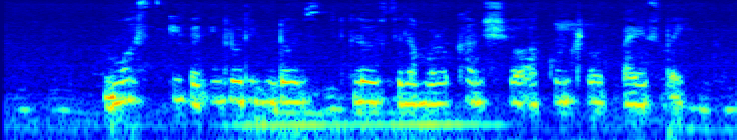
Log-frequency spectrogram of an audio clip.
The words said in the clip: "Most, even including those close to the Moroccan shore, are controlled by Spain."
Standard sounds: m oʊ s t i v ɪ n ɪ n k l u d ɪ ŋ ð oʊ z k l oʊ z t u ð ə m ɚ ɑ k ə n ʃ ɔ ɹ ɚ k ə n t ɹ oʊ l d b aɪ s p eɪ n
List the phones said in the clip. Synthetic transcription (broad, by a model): m oʊ s t i v ɪ n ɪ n k l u d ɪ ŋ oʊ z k l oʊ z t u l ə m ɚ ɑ k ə n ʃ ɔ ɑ k ə n t ɹ oʊ l d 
